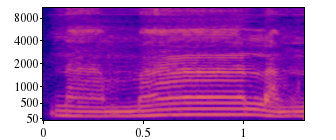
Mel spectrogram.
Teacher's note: nanya singkat saja langsung ke huruf ma-nya panjangkan 1 alif karena ini matobi'i.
